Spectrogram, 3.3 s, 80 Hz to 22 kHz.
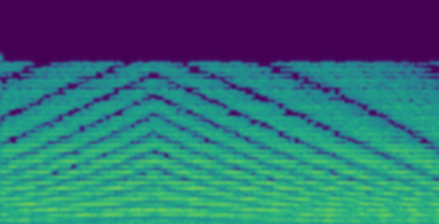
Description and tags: Some laser I made :P
drum, 4x4-Records, Music, Synthesizer, Electric, Sample, EDM, Dance, FX, Laser, kick, effects, Loop, J-Lee, bass-drum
